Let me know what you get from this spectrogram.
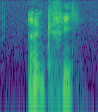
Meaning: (noun) 1. cry; shout; scream 2. Cree (language); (adjective) Cree
- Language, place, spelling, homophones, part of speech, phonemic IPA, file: French, Paris, cri, crie / cries / crient / cris, noun / adjective, /kʁi/, Fr-cri.ogg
